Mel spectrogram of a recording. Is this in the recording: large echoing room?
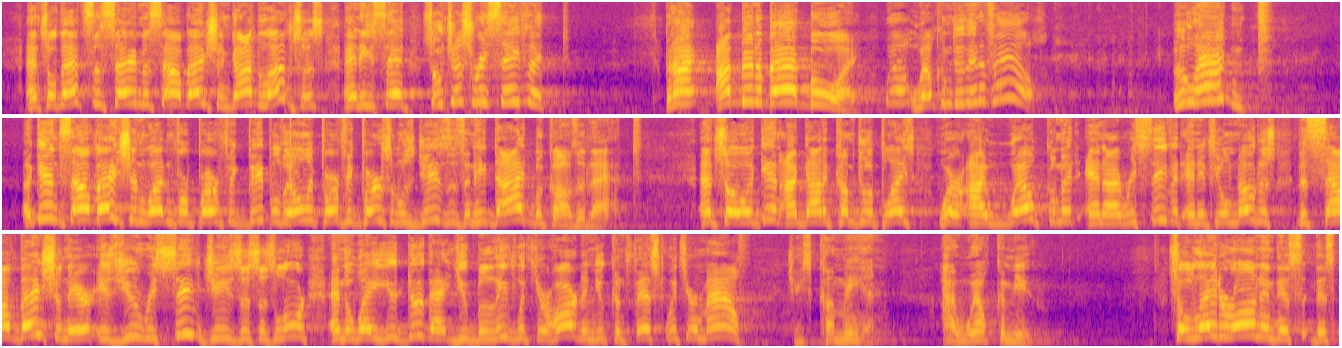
yes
